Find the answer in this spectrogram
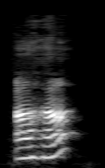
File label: "uh-huh", English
